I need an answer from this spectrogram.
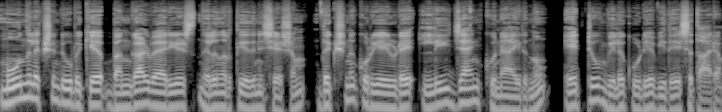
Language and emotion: Malayalam, neutral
